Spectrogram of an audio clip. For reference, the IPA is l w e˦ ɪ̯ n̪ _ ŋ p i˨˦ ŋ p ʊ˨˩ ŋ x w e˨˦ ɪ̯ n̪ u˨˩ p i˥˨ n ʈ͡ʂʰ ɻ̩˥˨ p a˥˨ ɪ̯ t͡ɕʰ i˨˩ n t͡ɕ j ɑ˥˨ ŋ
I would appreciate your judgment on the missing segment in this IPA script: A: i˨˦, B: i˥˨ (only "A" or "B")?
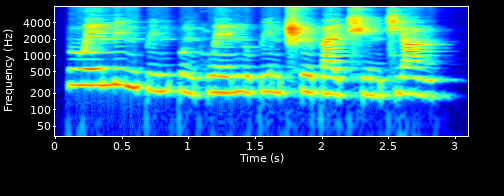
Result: B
